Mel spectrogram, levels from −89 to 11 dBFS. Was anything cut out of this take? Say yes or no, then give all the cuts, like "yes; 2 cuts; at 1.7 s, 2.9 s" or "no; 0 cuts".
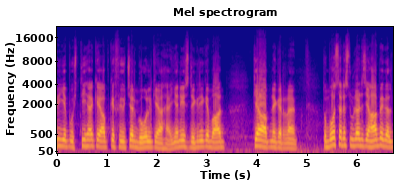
no; 0 cuts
